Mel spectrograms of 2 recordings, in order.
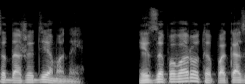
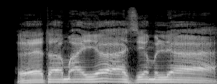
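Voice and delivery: monster's cry, called out but kept contained; 2 semitones higher than usual. Reading a story, the monster yells after fleeing archdemons: booming shout. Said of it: "громогласно прокричал монстр".

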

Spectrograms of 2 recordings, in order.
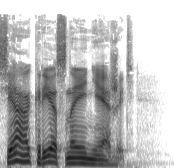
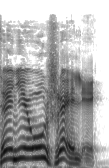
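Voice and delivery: sarcastic, snide, mocking, pitched-up delivery; 9 semitones higher than usual. Reading a story, the mage answers another character with a sarcastic jab. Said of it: "съязвил маг".

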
